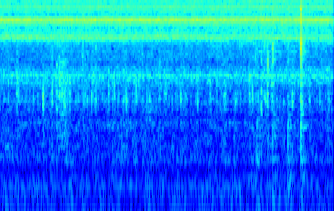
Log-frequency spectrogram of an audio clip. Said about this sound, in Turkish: Mercimeğimiz de kaynıyor.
